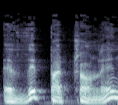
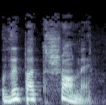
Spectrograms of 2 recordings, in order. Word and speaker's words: wypaczony: Tym razem pan Mariusz prosi o zajęcie się słowem wypaczony, notorycznie wymawianym jako wypatrzone.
